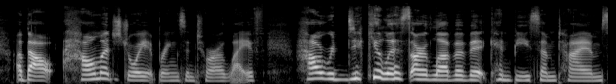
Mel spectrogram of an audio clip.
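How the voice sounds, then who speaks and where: At a moderate pace and medium pitch, a woman speaks in an animated tone with ordinary pitch variation, recorded very cleanly with a silent background. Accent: slight Southern US. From US South. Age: 30s. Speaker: podcast host. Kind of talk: solo podcast monologue.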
